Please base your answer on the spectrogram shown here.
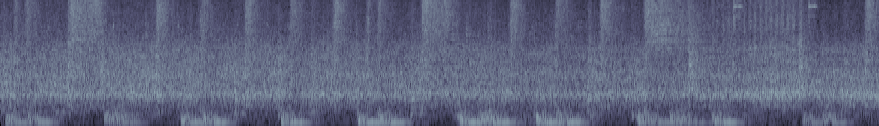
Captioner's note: crowd Noises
